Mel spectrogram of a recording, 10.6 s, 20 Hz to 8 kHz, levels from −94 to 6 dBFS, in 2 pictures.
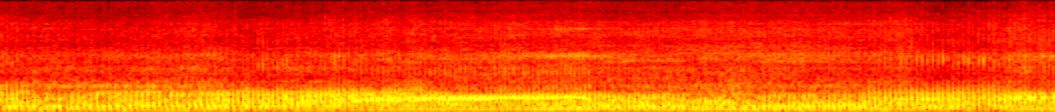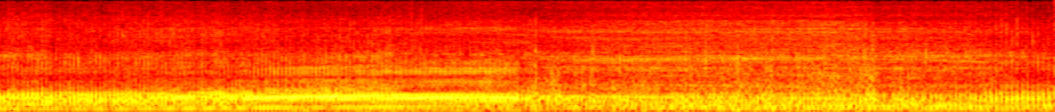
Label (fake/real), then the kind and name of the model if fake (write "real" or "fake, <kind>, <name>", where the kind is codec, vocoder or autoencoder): real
